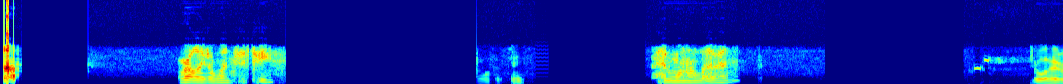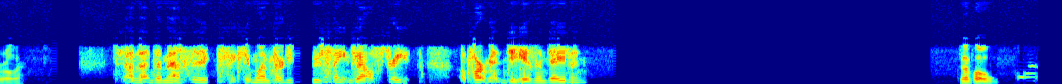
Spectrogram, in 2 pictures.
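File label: Police Southwest District Dispatch, p25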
